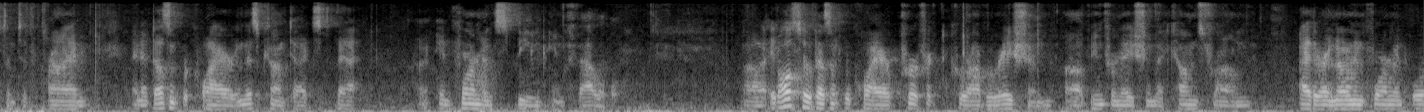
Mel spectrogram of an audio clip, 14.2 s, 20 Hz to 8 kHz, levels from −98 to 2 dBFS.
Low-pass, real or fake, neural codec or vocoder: 7.2 kHz; fake; codec, 16 kHz, 4 kbps, FreqCodec, smaller model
